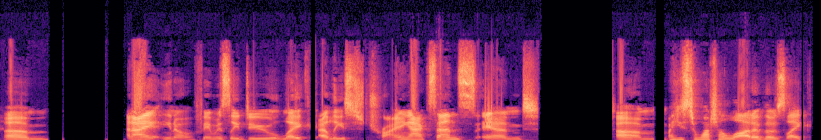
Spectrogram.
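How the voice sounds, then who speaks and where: A woman's voice: fairly low pitch, expressive, a little slow, bright, forceful tone. A woman being interviewed about her podcast acting, talking in a rambling, self-deprecating way full of "like". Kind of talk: casual interview chat.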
